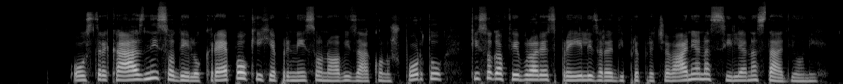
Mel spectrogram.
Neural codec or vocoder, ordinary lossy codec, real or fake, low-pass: none; Opus, 32 kbps; real; 19.8 kHz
